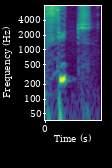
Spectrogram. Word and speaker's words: fûtes: Vous fûtes. Same thing.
